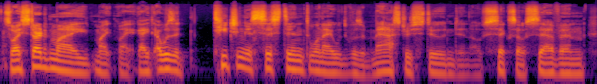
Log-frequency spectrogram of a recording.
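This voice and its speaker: A man who is a political science professor, answering interview questions in a big, animated voice with frequent restarts. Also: sits low, brisk, dry recording, clean studio sound.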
